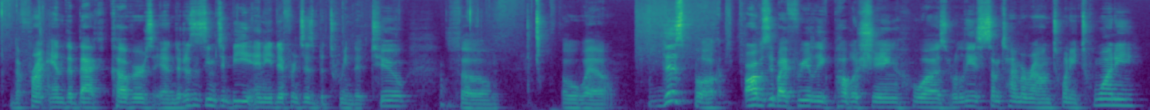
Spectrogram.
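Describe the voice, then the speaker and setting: A man's voice: medium pitch, fairly bright tone. A man giving an informal, chatty review commentary with wry asides, as a tabletop game book reviewer. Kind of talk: casual scripted-light review commentary.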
